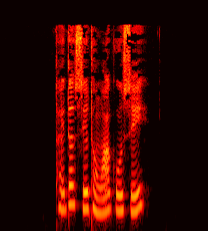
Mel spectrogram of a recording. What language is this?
Cantonese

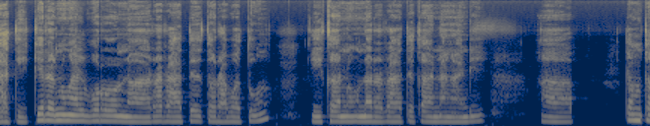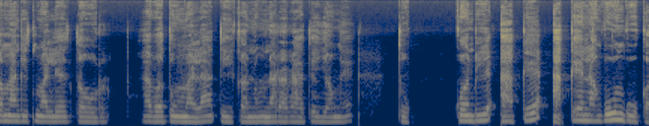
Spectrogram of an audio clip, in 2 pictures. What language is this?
Bilur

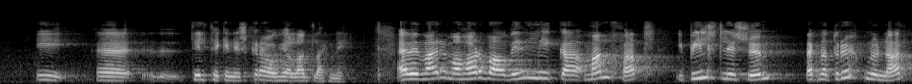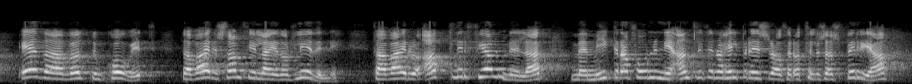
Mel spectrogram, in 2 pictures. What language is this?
Icelandic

